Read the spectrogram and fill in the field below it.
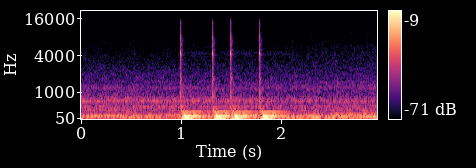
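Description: Menu selections click softly a few times.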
